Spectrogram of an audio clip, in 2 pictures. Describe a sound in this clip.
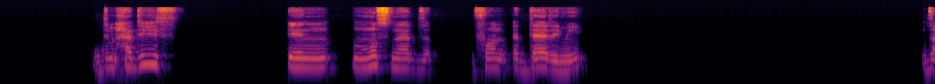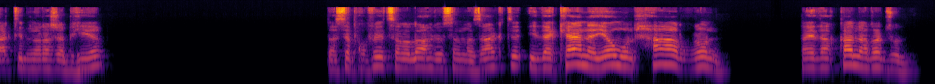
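A man speaks calmly into a close microphone, reading out in short phrases with pauses.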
